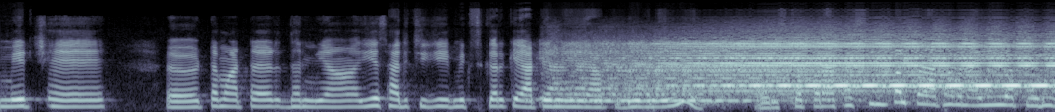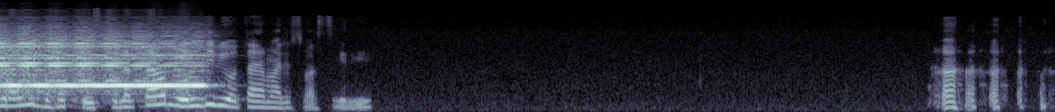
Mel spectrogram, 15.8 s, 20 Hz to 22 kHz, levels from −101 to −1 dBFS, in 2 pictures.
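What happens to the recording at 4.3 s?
At 4.3 s you're just into a feedback howl that runs from 3.93 s to 9.83 s. Two devices in the same room are on the call, so the sound loops mic to speaker and back, getting louder each pass instead of dying away. It narrows to a tone around 1 kHz, with the loop repeating roughly every fifth of a second, and peaks at about 11 dB above the speech before it cuts off.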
